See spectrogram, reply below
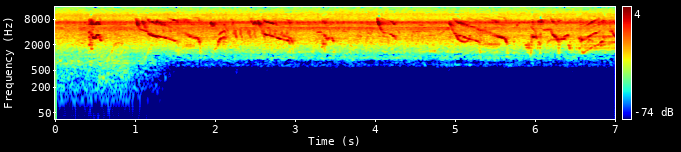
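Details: Yellow-rumped marshbird giving many overlapping clear whistled notes, mostly sharply descending slurs in quick bursts, steady faint high-pitched hiss throughout.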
